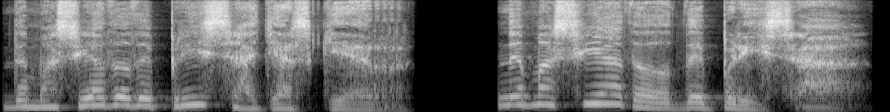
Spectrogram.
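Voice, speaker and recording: A man performs a sadistic male interrogator from a fantasy audiobook. He speaks slowly and deliberately, with lively rises and dips. The manner is coldly menacing, sneering and mocking. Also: fairly high pitch, slightly rough, heavily acted. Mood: mocking menace.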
